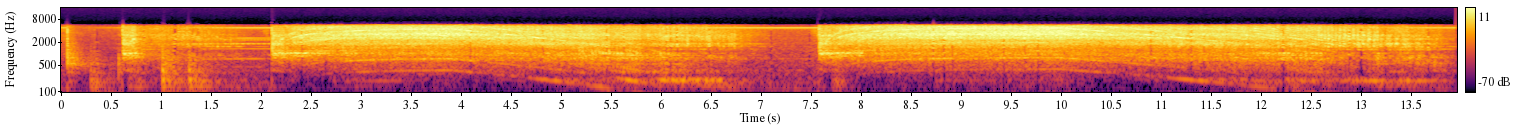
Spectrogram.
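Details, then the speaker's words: Skilsaw SPT77WML 7-1/4 in worm drive circular saw from a junk pile, run on a GFI-protected outlet: motor spins up to a steady high whine, coasts down and runs up again smooth with no grinding; runs normally, only the blade nut is worn. "That one runs. So let me look it over more and see if there is some Yeah, everything seems to work."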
